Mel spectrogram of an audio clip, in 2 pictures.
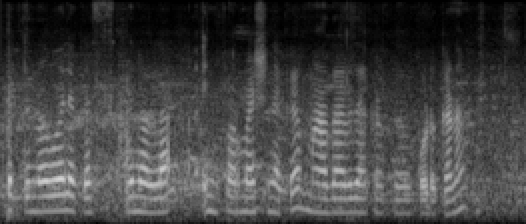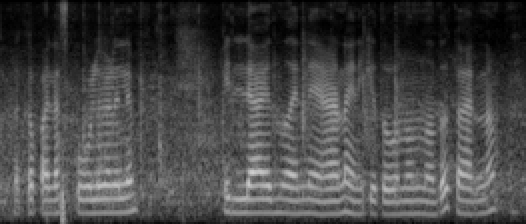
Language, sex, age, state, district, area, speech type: Malayalam, female, 45-60, Kerala, Kottayam, rural, spontaneous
